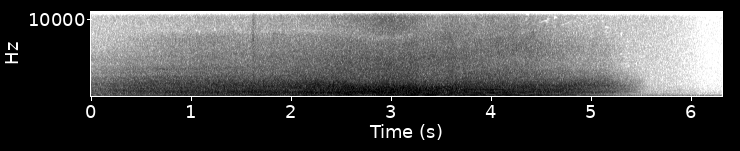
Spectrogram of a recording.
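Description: A Chevrolet Cruze with a 1.5-litre engine drives past, its engine and tyre noise swelling to a peak about halfway through and then fading away. The engine note rises a little partway through.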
